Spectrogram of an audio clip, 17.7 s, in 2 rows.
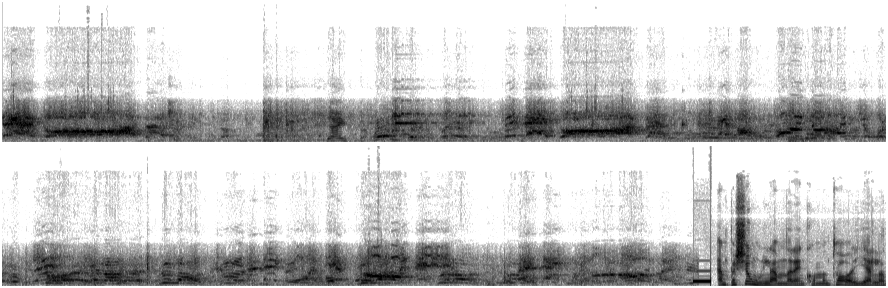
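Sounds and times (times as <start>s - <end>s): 
several people screaming and shouting during a street attack in Trollhättan, Sweden: 0.0s - 1.8s, 5.0s - 15.7s
speech: 3.2s - 5.7s, 16.0s - 17.6s.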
